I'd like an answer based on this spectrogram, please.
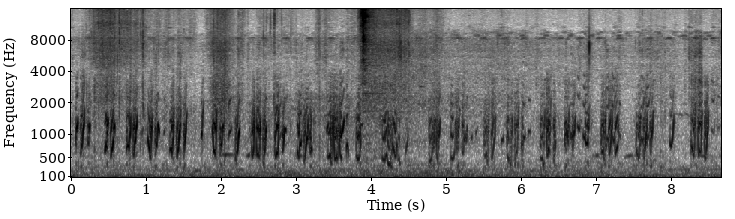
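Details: Grass-eating guinea pigs, several, happy, chatter with quick squeaks repeated about three times per second in an uneven rhythm, plus one sharp click and a low rumble beneath.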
